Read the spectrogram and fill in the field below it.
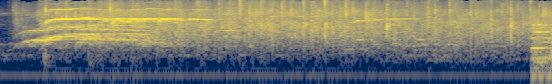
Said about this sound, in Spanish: En este escenario lucharán de dos a tres caídas los enmascarados del ritmo. Pedimos un fuerte aplauso para el amor y para señor Bikini.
